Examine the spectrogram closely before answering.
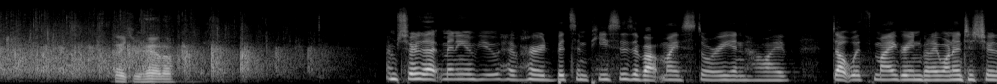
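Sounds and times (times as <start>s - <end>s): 
crowd applause: 0.0s - 3.5s
speech: 1.2s - 2.0s, 3.9s - 9.9s.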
